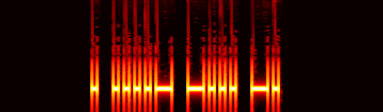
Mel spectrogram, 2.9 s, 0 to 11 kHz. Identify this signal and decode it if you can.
Morse code, heard as a keyed tone, about 30 wpm, 700 Hz. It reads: E4BN
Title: All Cut Numbers - 4-Digit 30wpm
